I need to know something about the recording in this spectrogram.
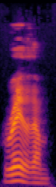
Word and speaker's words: rhythm: Sim, de fato, mas preste atenção na pronúncia da palavra rhythm. Rhythm. Them. O som de está funcionando como se fosse uma vogal, como o núcleo de uma sílaba.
